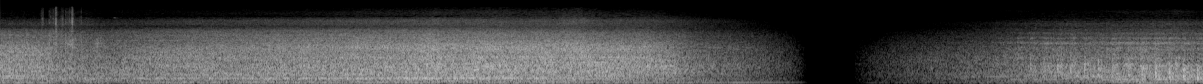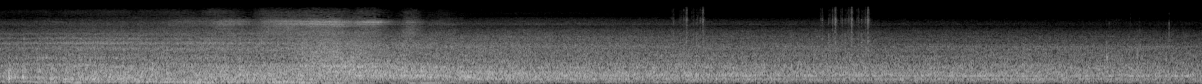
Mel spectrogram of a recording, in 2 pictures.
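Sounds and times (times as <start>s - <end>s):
train wheels rumbling on bridge: 10.0s - 21.0s.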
